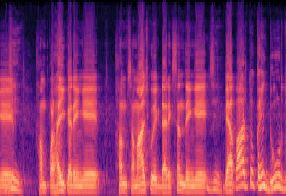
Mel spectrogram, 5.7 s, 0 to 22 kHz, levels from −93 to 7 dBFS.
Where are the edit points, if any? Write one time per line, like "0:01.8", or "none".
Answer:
0:04.3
